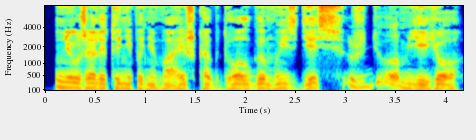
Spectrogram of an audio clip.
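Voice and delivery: ordinary delivery, nothing marked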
